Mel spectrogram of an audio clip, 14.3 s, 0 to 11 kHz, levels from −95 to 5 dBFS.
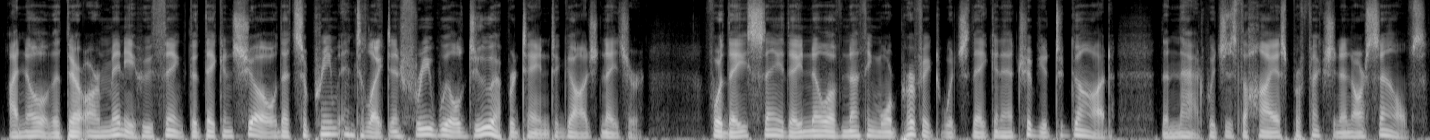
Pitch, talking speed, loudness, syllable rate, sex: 100 Hz, 195 wpm, -20 LUFS, 5.2 syllables/s, male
